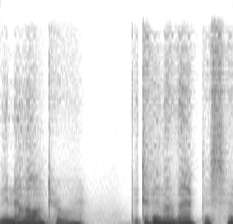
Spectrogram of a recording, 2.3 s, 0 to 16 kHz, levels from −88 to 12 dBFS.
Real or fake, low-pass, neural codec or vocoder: fake; 14.4 kHz; codec, 44.1 kHz, 0.9 kbps, DAC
